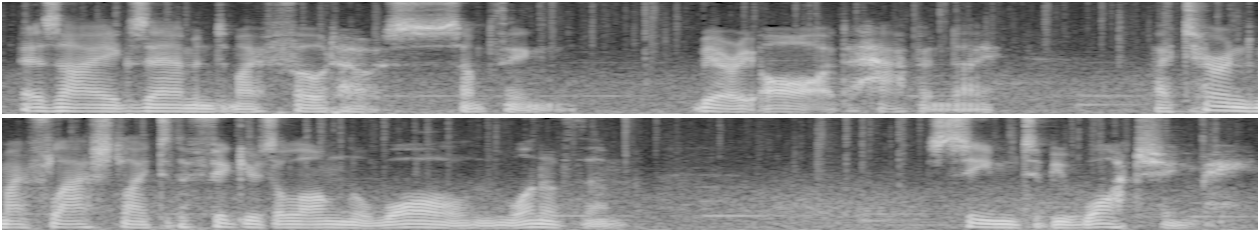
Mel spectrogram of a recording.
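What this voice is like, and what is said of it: Low, quiet male voice. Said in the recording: “the man began speaking in a low voice”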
